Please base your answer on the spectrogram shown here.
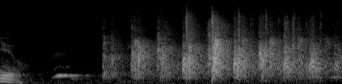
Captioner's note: applause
